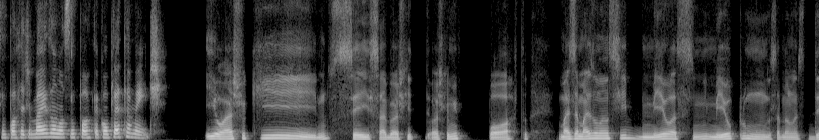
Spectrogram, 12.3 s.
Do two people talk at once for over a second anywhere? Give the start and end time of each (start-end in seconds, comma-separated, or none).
none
